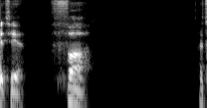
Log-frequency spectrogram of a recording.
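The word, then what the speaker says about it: pho: Fu. That's how you're supposed to pronounce it. I thought it was fo the Don't you spell it like that then?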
